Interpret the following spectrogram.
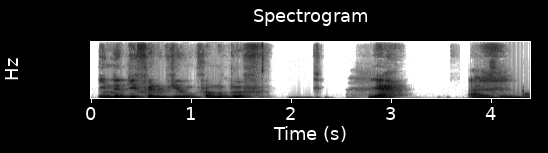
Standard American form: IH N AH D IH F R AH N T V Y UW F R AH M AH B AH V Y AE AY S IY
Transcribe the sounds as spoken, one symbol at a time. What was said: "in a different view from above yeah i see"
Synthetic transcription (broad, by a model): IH N AH D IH F R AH N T V Y UW F R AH M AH B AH F Y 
